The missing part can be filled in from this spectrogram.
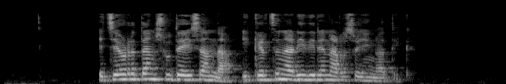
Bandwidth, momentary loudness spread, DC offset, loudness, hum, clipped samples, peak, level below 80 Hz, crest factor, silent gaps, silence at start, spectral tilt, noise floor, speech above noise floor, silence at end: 11.5 kHz; 11 LU; under 0.1%; -21 LUFS; none; under 0.1%; -8 dBFS; -66 dBFS; 16 dB; none; 1 s; -3.5 dB/octave; -71 dBFS; 49 dB; 1.05 s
